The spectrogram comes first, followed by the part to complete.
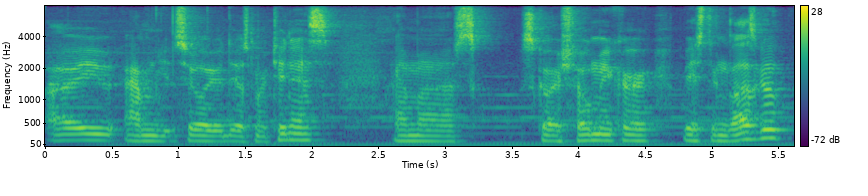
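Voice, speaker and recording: A filmmaker in his twenties who grew up in Mexico narrates a documentary about his grandfather's story, earnest and reflective, with some fillers. His medium-pitched voice is steady at normal speed, recorded in a roomy space with music underneath.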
